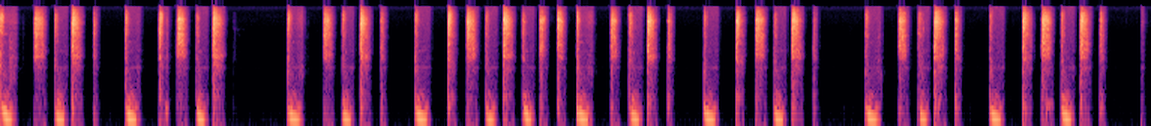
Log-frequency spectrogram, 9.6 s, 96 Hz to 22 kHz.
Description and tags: Beat box 100BPM 01 mono
A lofi beatbox percussion loop at 100 BPM.
100BMP, 100-BPM, beatboxing, lofi, loop, mono, rhythm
